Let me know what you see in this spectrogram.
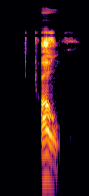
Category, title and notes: Sound effects > Other
gho-sisme
voice, male, arabic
